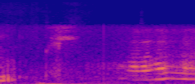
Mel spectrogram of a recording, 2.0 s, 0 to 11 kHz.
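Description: Snoring from a caller who fell asleep while on hold for 22 minutes comes through a thin, muffled phone line: a rough, rumbling breath that fades, then swells again into a louder, buzzing drone toward the end.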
